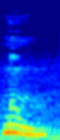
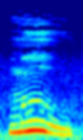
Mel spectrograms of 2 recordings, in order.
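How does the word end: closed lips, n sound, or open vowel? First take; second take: closed lips; open vowel. First: The word ends with the lips closed. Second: The word ends on the vowel alone. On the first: "直接闭起来moon，那这样就念错咯" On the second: "如果只念moo，念到oo 这边，那就是牛叫声哦"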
